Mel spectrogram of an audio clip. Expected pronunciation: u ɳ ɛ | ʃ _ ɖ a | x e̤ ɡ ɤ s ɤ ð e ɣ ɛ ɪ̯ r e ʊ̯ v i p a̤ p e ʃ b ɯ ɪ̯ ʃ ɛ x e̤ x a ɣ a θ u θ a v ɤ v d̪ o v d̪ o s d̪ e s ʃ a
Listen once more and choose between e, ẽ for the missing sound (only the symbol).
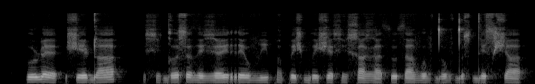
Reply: e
